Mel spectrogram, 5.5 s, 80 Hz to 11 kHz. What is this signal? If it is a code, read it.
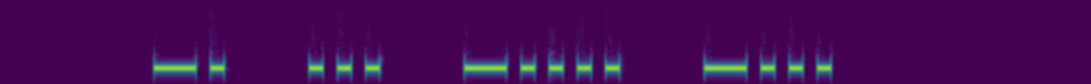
Morse code, heard as a keyed tone, about 17 wpm, spaced as for 12 wpm, 700 Hz. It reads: NS6B
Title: USA Call Signs - 4 Characters - 2x Character Spacing - 17wpm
